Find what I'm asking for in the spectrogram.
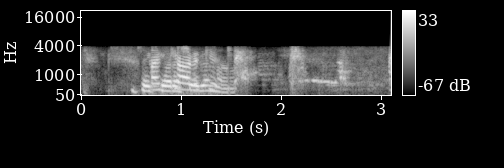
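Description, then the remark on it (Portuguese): A female dog waiting for her owner lets out a loud, wavering whine-like yelp for about a second, followed by a few shorter, softer vocal sounds. “Minha cachorra está me esperando aqui.”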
